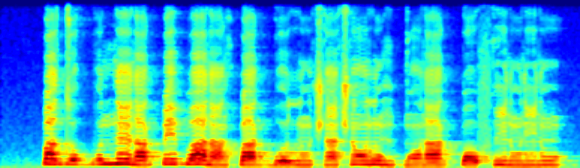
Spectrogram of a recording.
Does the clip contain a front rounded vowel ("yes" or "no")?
no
